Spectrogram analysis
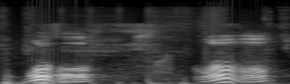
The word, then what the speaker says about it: Louisville: It's Louisville, and so born there.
